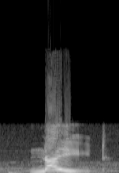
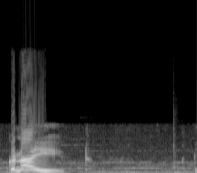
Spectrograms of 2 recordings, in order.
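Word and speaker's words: knight: For example के एन आई जी एच टी नाइट, न कि इसे पढ़ेंगे कनाइट। इसमें के इसलिए साइलेंट है क्योंकि के बाद यन आया है और यन के बाद वावेल आई आया है, इसलिए के को साइलेंट रखा जाता है और इसे नाइट पढ़ा जाता है।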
